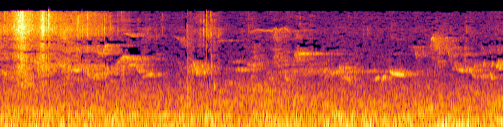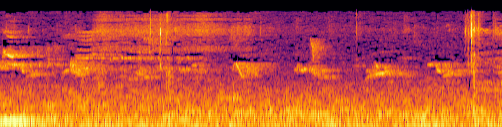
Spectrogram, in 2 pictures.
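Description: Small songbirds chirping and calling, a scattering of short high notes that keeps up throughout, over quiet outdoor background noise, with a brief rustle of movement at the start.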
